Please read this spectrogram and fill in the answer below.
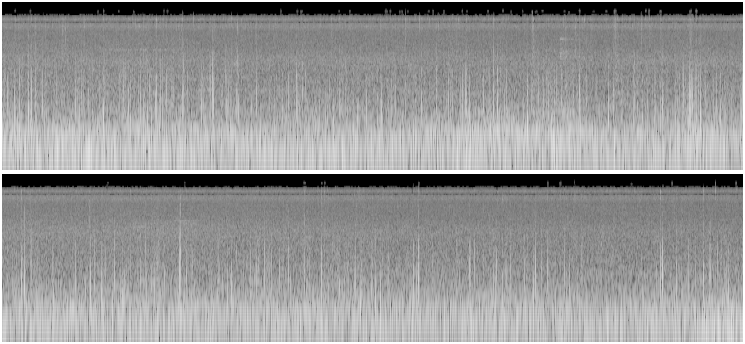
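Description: Steady rain falling on wet paving, puddles and garden foliage, an even hiss with many close drops ticking through it.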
